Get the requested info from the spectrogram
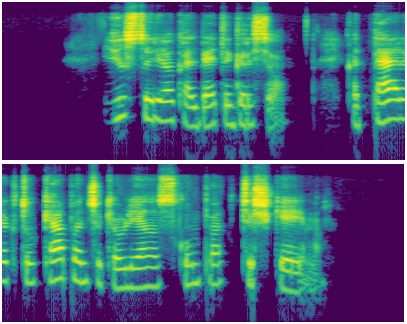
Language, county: Lithuanian, Vilnius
